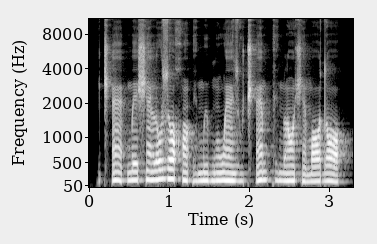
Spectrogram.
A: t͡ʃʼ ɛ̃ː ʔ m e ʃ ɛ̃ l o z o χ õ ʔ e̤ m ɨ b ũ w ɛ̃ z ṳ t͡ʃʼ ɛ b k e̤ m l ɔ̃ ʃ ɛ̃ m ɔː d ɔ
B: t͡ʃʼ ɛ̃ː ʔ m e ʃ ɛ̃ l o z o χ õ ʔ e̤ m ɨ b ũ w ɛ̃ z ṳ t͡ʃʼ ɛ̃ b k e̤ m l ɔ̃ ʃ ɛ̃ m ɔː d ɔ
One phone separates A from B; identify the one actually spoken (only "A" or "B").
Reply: B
